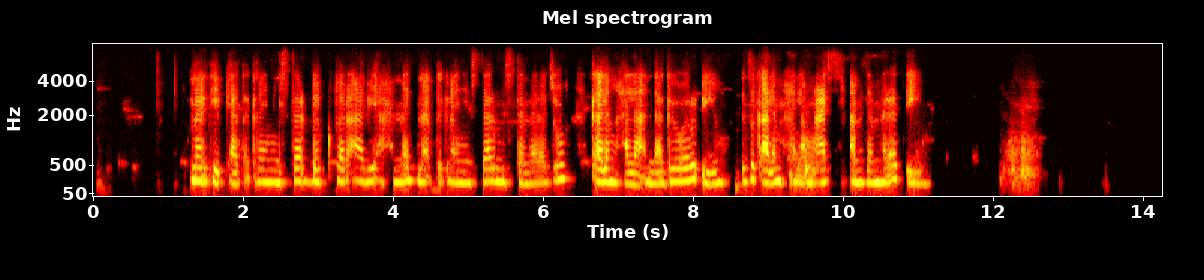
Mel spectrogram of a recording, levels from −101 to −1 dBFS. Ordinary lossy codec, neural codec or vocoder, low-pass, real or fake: Opus, 16 kbps; none; 7.2 kHz; real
